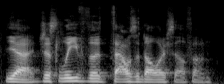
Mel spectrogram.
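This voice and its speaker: A man's voice: mid-range voice, moderate pace. Rambling storytelling podcast man. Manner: animated storyteller, many fillers and restarts. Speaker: podcast co-host. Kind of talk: casual chat. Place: worked at a gym front desk.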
